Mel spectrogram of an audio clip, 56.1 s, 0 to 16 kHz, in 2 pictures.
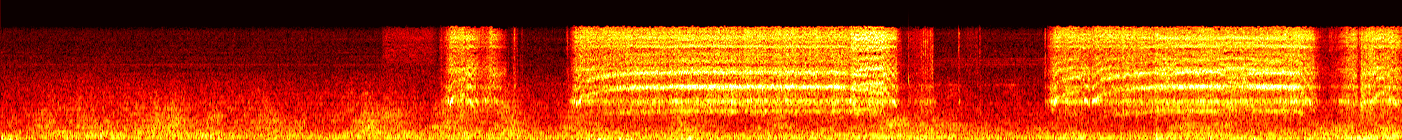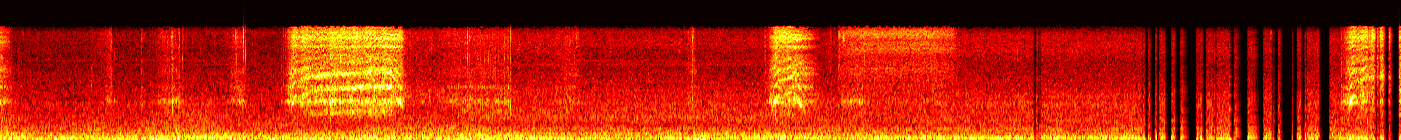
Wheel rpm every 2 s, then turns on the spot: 0, 0, 0, 0, 10, 30, 130, 200, 200, 90, 40, 170, 200, 110, 50, 0, 10, 120, 90, 40, 0, 10, 30, 0, 0, 0, 90, 100.
18-20 32-34 36-40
